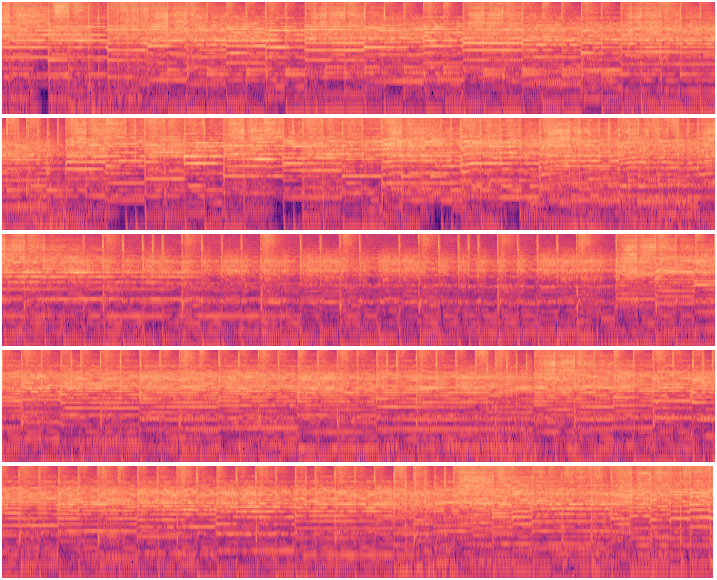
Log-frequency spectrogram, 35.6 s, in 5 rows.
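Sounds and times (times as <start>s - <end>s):
JRPG battle music: 0.0s - 35.6s.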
